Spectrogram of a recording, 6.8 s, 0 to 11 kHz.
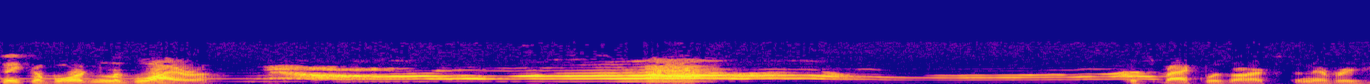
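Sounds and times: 
speech: 0.0s - 1.2s, 5.6s - 6.8s
scrawny cat yowling: 0.5s - 5.9s.

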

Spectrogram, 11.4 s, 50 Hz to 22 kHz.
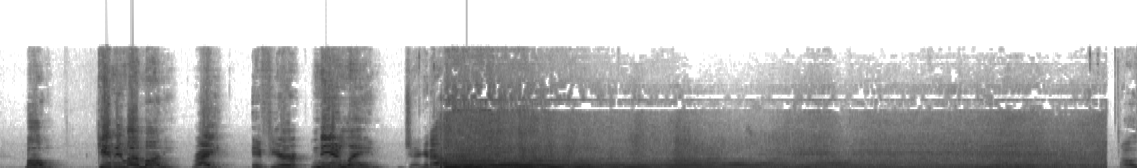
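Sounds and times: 
speech: 0.2s - 6.0s
race car tire squeal: 4.4s - 11.1s
race cars accelerating in a street drag race: 4.4s - 11.1s.

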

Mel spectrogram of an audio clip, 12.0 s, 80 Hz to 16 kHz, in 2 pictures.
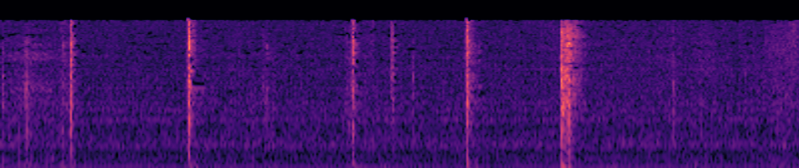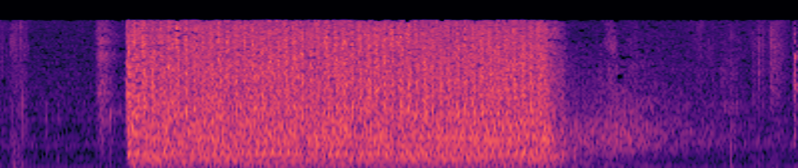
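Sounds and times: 
test-fired machine gun firing bursts: 6.9s - 10.4s.

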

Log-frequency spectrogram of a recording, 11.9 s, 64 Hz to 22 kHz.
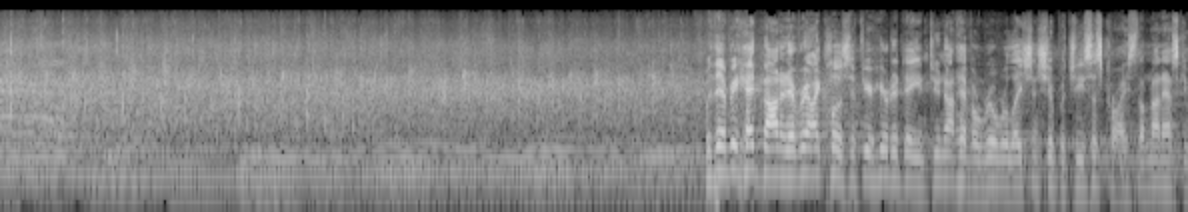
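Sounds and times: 
church audience applauding: 0.0s - 9.1s
sustained organ or keyboard chords: 0.0s - 11.8s
speech: 7.0s - 11.8s.

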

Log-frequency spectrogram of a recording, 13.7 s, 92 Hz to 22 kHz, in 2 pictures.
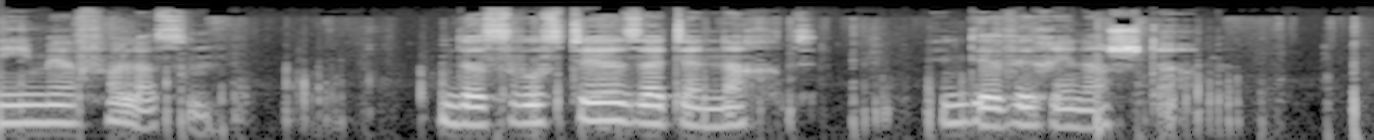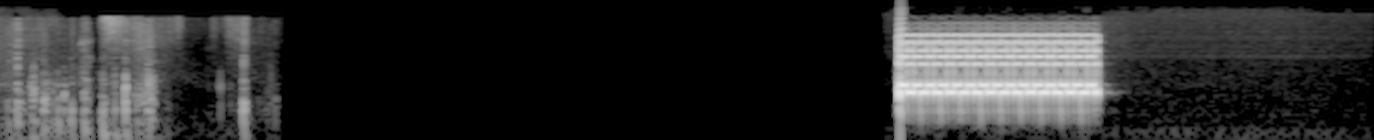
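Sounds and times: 
speech: 0.0s - 1.2s, 2.2s - 6.1s
telephone bell ringing: 11.4s - 12.4s.

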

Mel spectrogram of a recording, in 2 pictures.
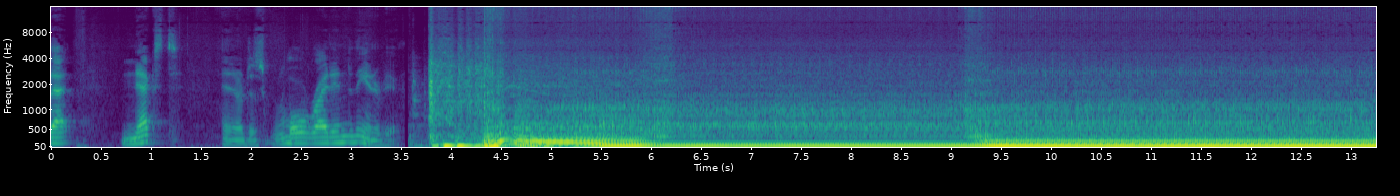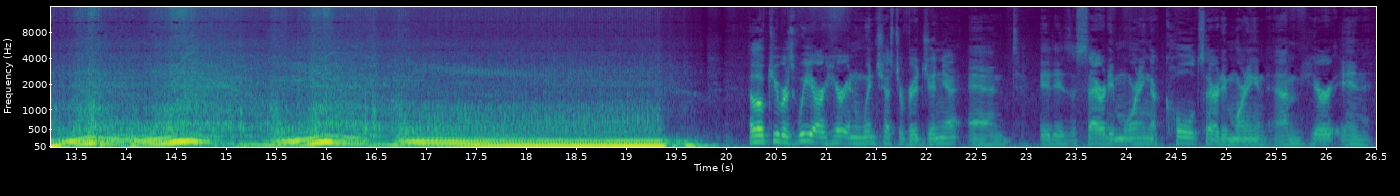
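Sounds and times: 
speech: 0.0s - 3.8s, 20.3s - 26.4s
Porsche GT2 RS cold engine start revving: 4.0s - 20.0s.

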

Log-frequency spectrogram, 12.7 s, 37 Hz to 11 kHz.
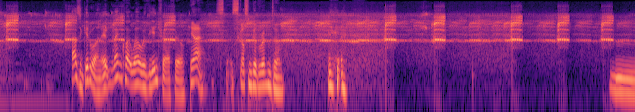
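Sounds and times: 
constant high chorus: 0.0s - 5.6s
frog calling: 0.0s - 12.7s
speech: 1.4s - 5.8s, 6.6s - 7.0s
laughter: 6.6s - 7.3s.

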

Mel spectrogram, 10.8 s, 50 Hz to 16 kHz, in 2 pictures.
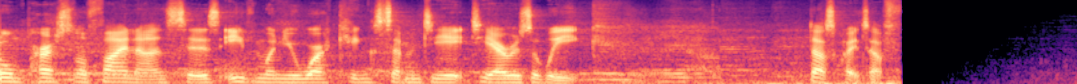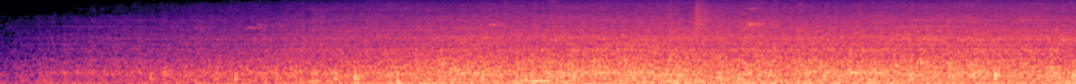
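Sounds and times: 
speech: 0.0s - 3.3s, 4.0s - 4.5s
train wheels rolling on rails heard inside a carriage: 6.3s - 10.7s.

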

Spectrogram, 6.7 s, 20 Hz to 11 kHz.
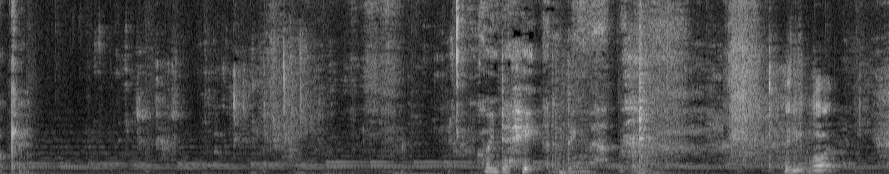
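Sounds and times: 
water flowing: 0.2s - 4.7s
speech: 3.6s - 4.6s, 5.9s - 6.4s.

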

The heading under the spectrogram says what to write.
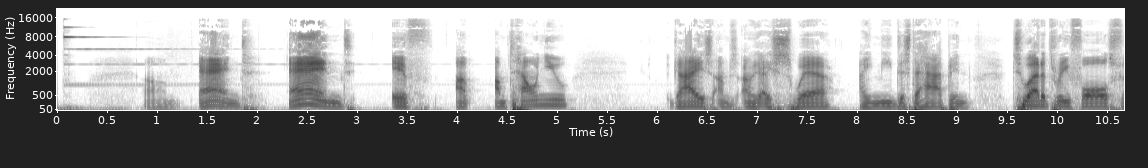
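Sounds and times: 
wrestling ring bell ringing: 0.0s - 5.8s
speech: 0.9s - 5.2s, 6.1s - 10.6s.

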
